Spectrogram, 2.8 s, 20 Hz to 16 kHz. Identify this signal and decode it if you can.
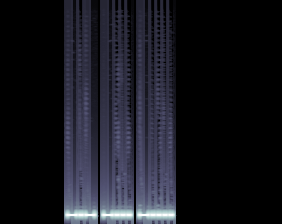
Morse code, heard as a keyed tone, about 40 wpm, 700 Hz. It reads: KB6
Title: USA Call Sign Prefixes - Repeated 2x - 40wpm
